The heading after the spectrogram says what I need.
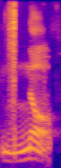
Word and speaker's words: no: But what you want to do is push that tongue forward just a little bit more than we do in English. Instead of no, you want to say no.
